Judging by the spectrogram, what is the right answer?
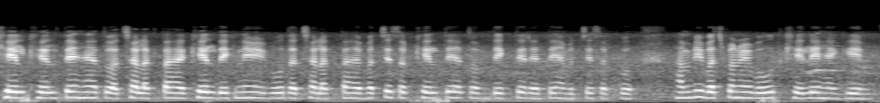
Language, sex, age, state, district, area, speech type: Urdu, female, 45-60, Bihar, Khagaria, rural, spontaneous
